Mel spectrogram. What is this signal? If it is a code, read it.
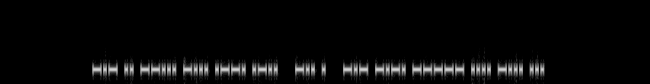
Morse code, heard as a keyed tone, about 41 wpm, 700 Hz. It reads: KI7BPL DE KC0HBS
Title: USA Callsign DE Callsign - 6 Characters - 45wpm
